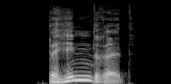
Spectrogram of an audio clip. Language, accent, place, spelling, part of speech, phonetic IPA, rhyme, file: German, Germany, Berlin, behindret, verb, [bəˈhɪndʁət], -ɪndʁət, De-behindret.ogg
- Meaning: second-person plural subjunctive I of behindern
